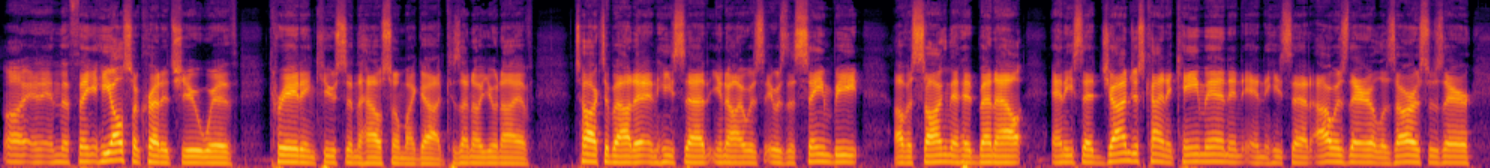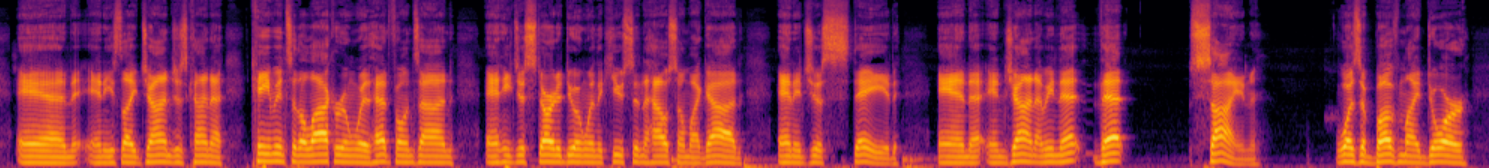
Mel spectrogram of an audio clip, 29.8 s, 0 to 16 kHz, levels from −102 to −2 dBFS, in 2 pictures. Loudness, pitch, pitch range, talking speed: -20 LUFS, 140 Hz, 130-150 Hz, 230 wpm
